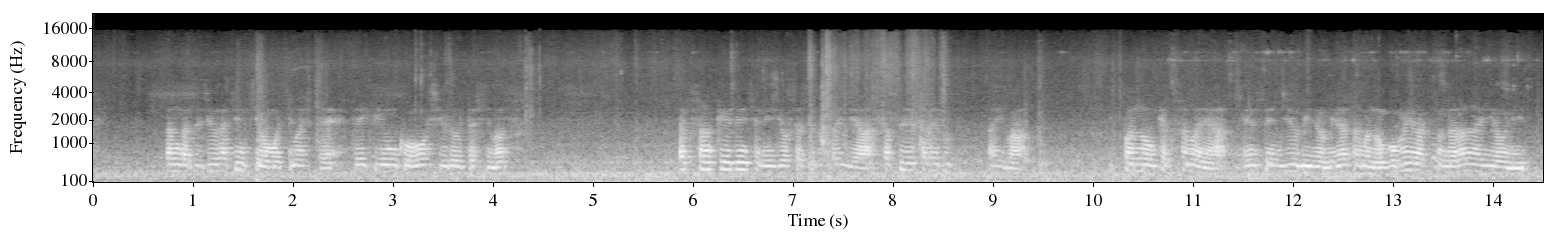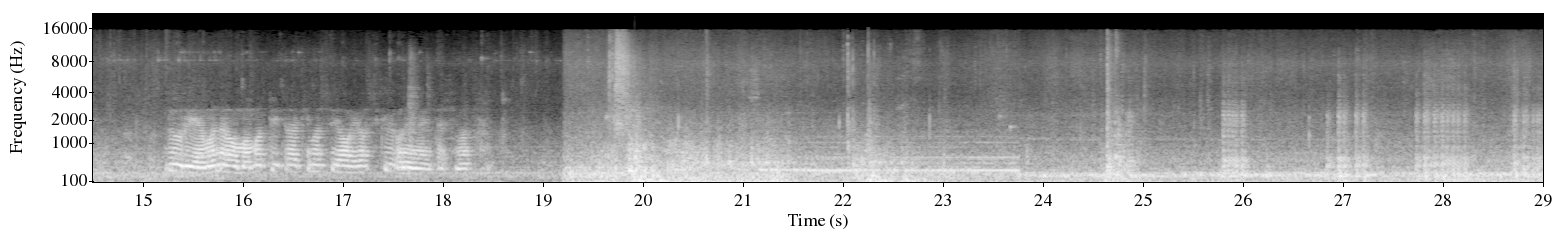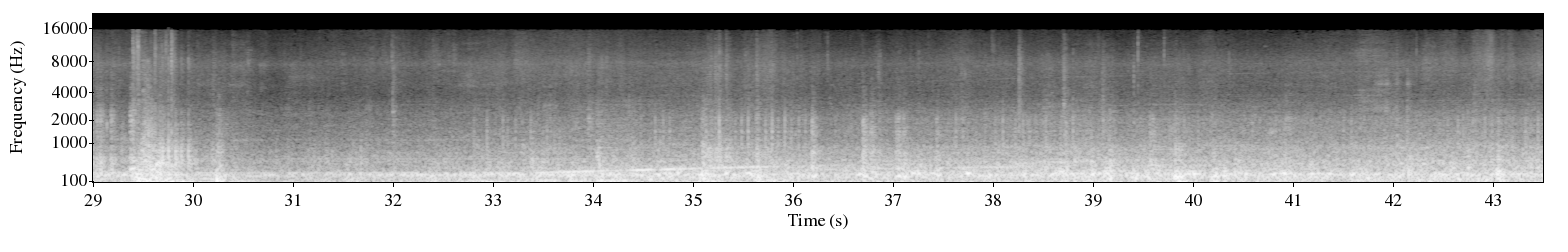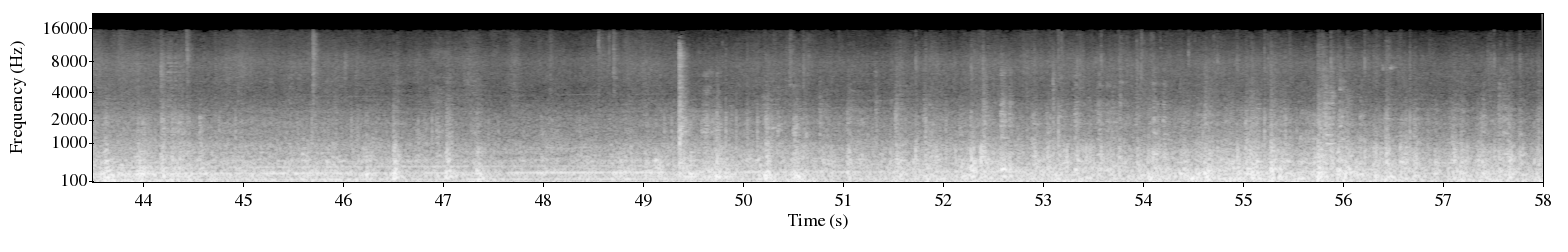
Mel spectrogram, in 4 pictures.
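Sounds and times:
train wheels rumbling on rails: 0:00.0 - 0:58.0
train knocks: 0:17.5 - 0:58.0
train motor whine: 0:19.2 - 0:30.5.

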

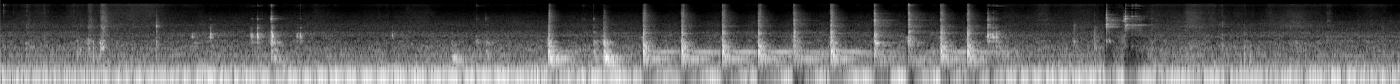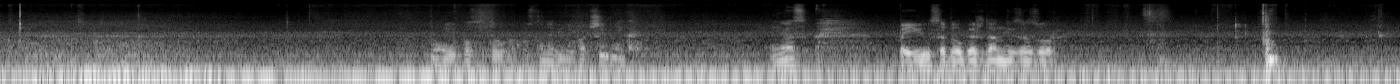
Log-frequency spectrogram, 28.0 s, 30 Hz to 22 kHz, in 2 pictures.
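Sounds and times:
hammer striking metal: 0:05.5 - 0:10.2.

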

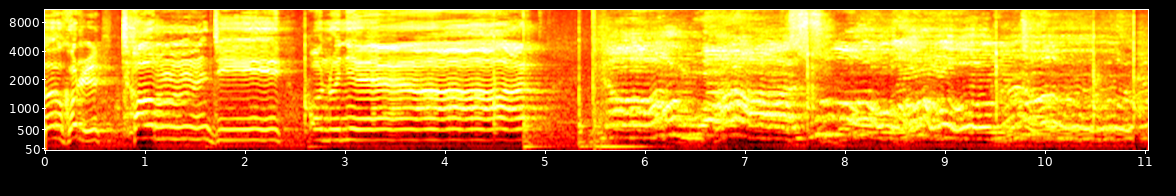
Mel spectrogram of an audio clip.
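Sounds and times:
barrel drum strikes: 0:04.8 - 0:06.2
woman singing with vibrato: 0:05.6 - 0:11.0.

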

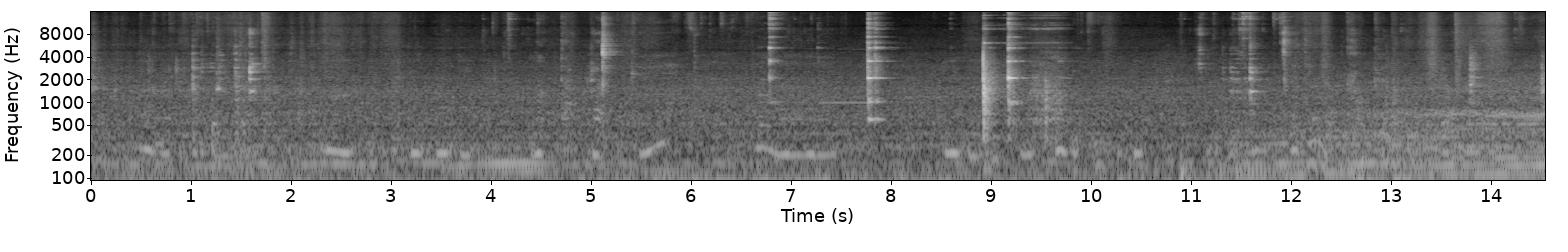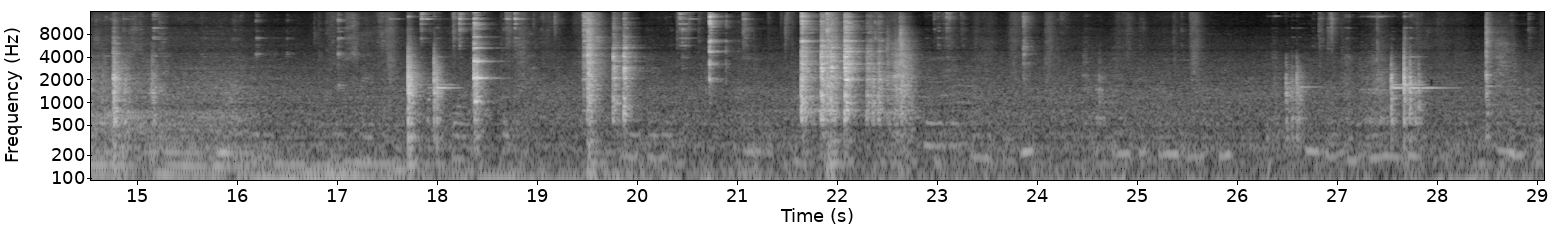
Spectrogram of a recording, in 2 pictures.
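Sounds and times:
dishes and cutlery clinking: 0:00.0 - 0:02.3, 0:06.7 - 0:08.1, 0:08.9 - 0:10.2, 0:11.0 - 0:23.2, 0:26.4 - 0:28.8.

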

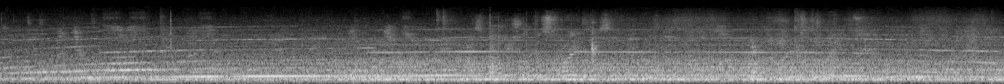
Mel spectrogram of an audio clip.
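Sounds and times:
tram motors whining: 0:00.0 - 0:10.0
wheels rumbling on rail: 0:00.0 - 0:10.0.

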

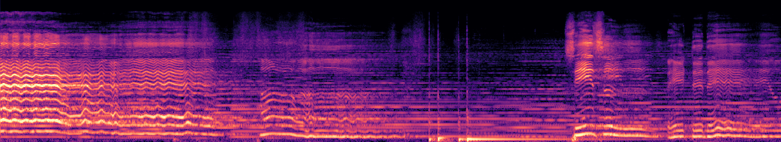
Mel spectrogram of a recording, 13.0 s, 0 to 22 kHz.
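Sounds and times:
man singing: 0:00.0 - 0:07.0, 0:09.4 - 0:13.0.

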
